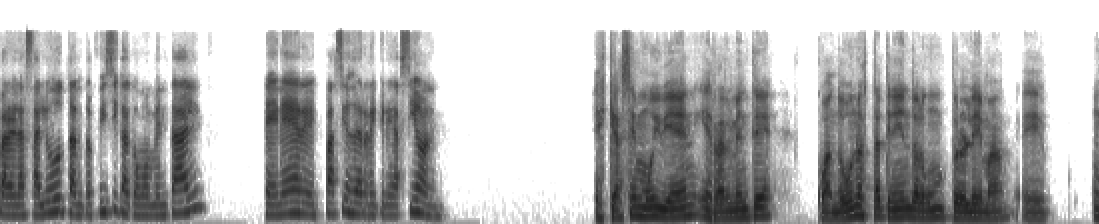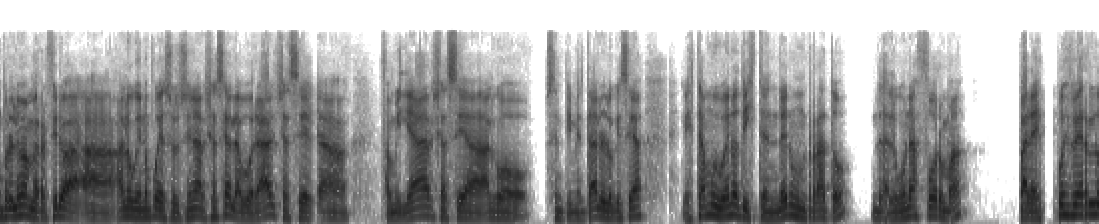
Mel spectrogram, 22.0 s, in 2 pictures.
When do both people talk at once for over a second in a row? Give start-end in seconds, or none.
none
